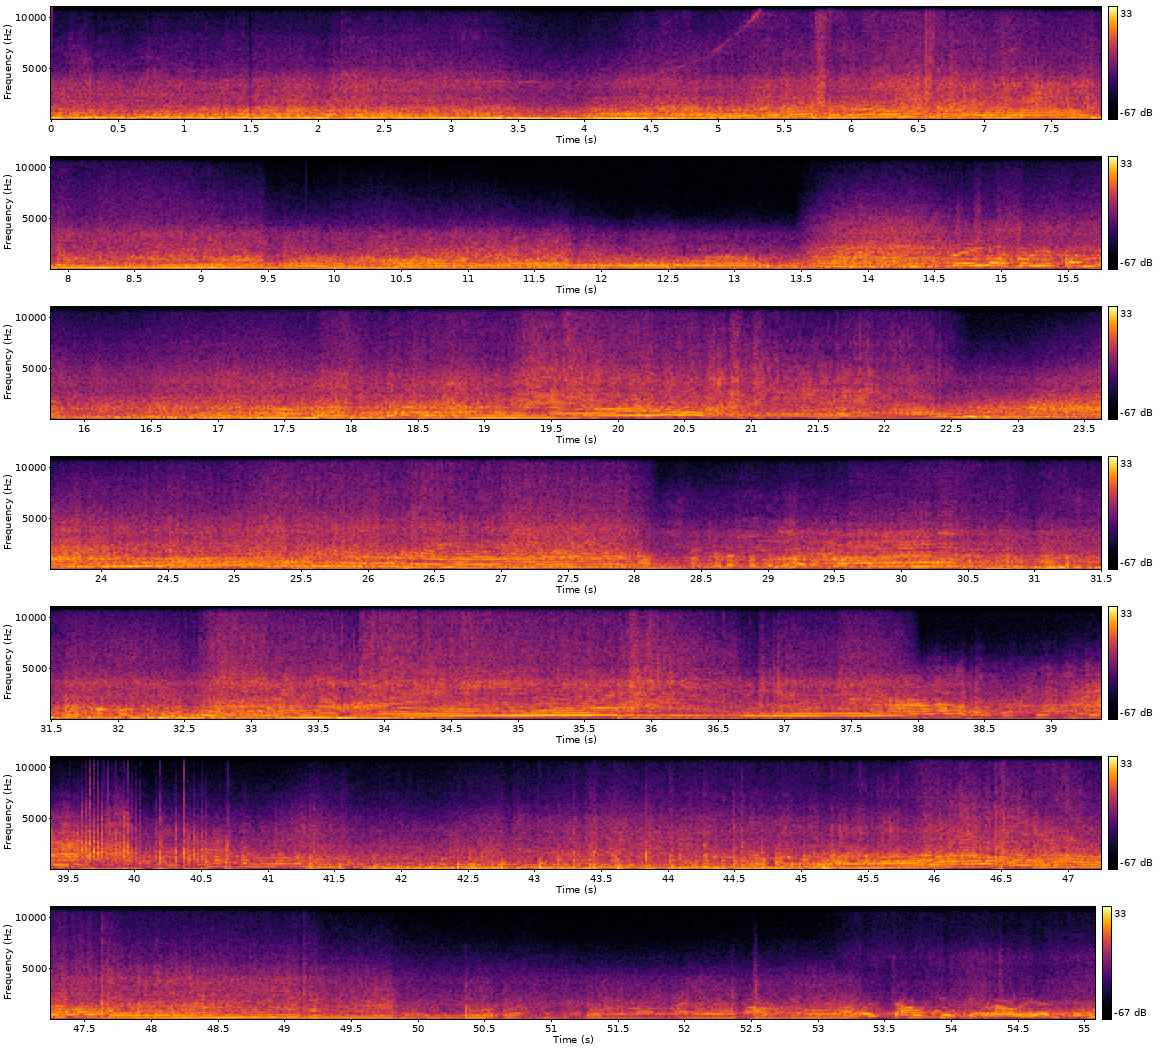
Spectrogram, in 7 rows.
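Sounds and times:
race car engine at full throttle: 0.0 - 55.0
rally car engine accelerating: 0.0 - 55.0.

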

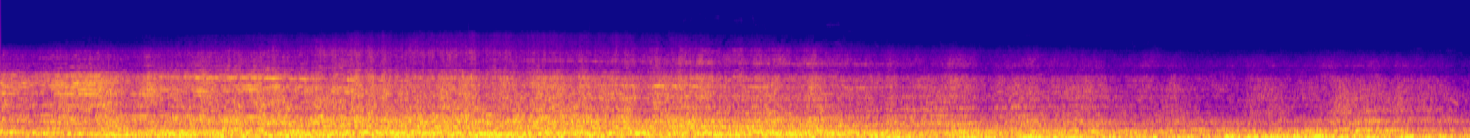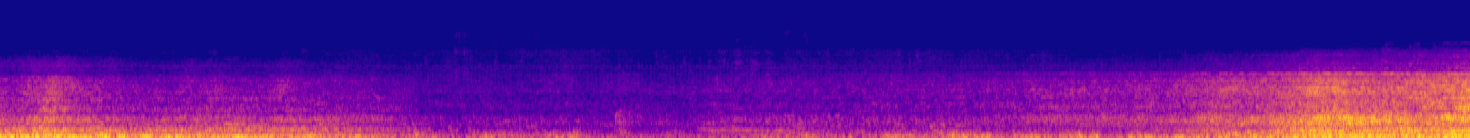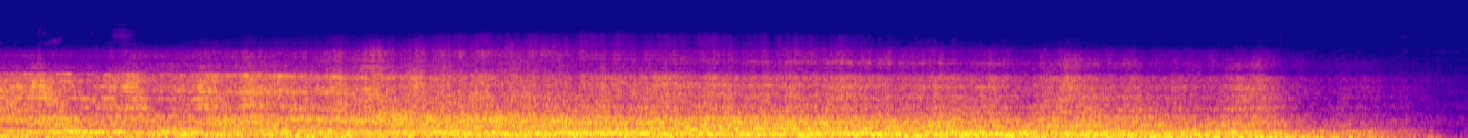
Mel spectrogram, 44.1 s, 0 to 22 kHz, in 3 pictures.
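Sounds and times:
departing jet aircraft: 0.0 - 44.0
jet airliner taking off: 0.0 - 44.0.

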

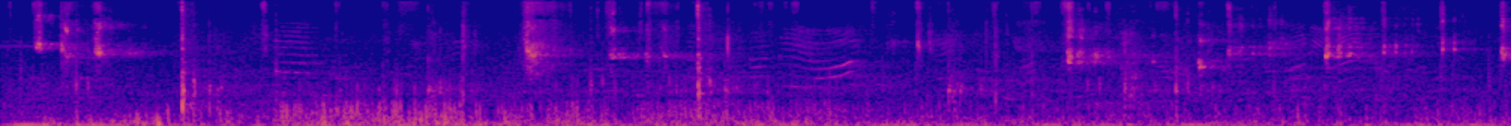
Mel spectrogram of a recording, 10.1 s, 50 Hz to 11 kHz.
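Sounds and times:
tennis ball impacts: 1.2 - 1.5, 2.8 - 5.0.

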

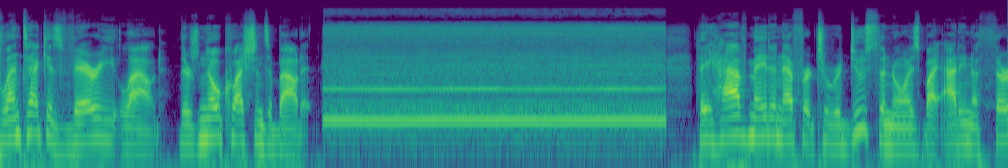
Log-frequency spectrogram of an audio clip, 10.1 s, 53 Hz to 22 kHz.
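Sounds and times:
blender motor whine: 3.2 - 6.7.

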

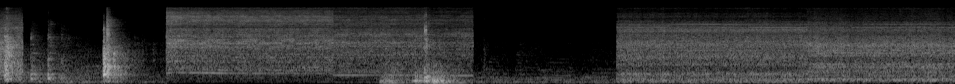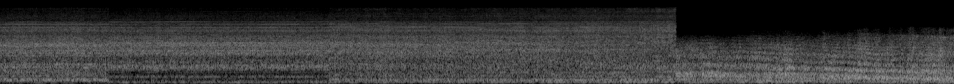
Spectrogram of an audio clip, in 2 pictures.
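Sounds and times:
jet engines whining: 6.2 - 19.0
jet aircraft passing: 13.0 - 19.0.

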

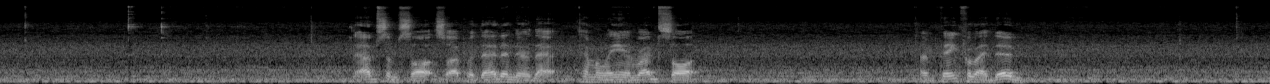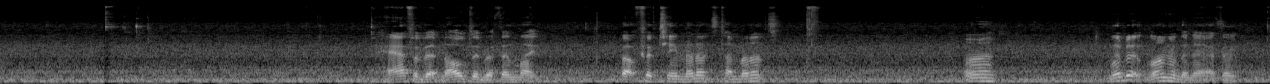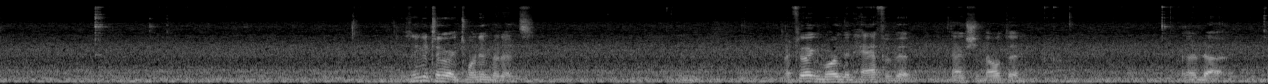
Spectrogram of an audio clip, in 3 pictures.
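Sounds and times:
fan appliance humming: 0.0 - 38.0.

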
